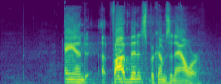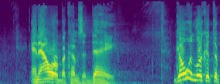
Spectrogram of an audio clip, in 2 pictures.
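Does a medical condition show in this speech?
No.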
